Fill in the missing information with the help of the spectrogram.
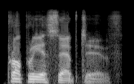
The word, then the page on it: proprioceptive: British English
